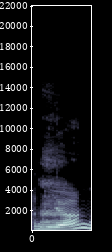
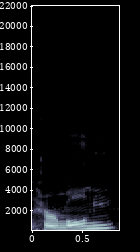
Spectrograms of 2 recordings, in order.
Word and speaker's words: Hermione: Yeah, we have Hermione, and I think in English you pronounce it Hermione, but it's Hermione, which is a kid silk.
